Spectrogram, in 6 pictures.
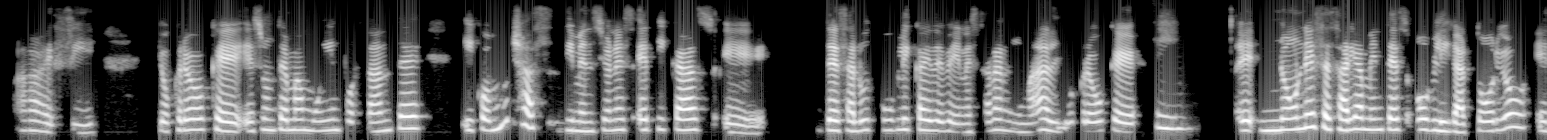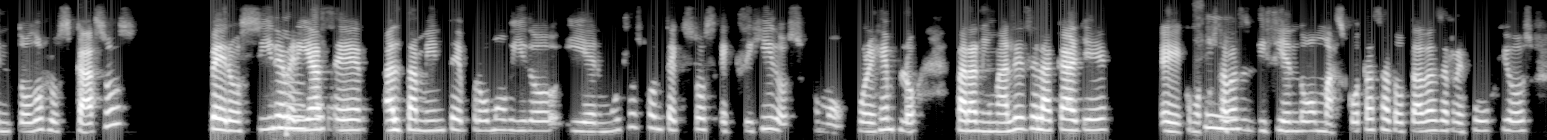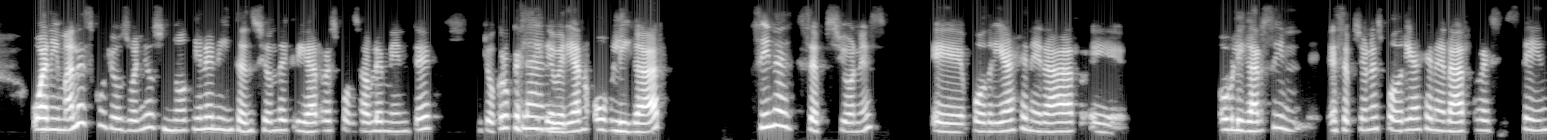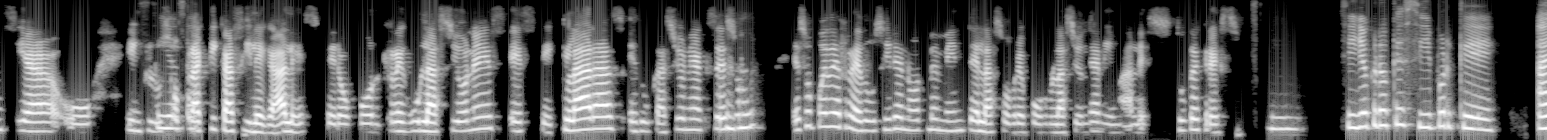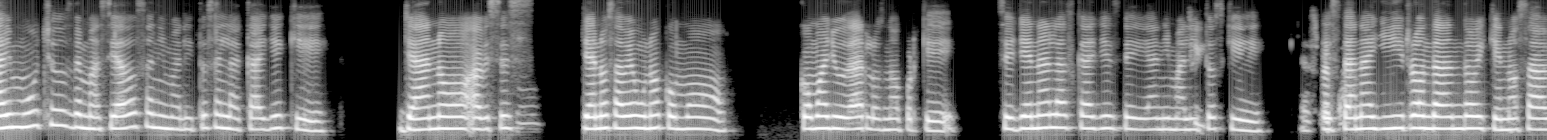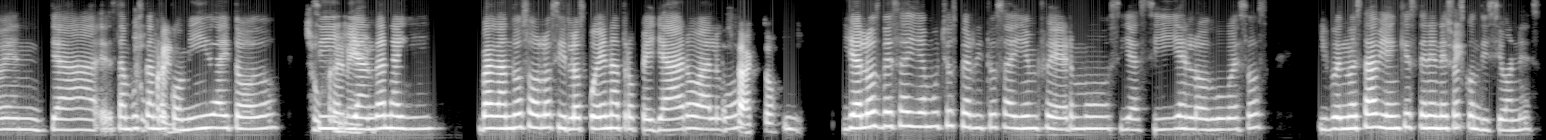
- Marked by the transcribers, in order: unintelligible speech; other background noise
- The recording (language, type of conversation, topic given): Spanish, unstructured, ¿Debería ser obligatorio esterilizar a los perros y gatos?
